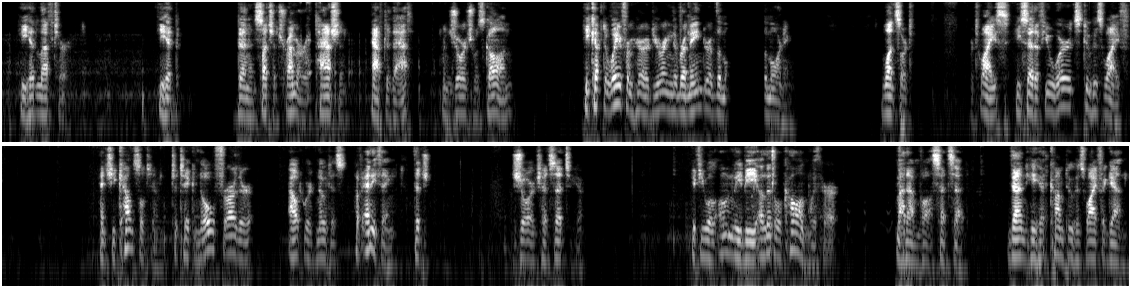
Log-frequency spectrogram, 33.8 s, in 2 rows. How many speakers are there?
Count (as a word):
one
